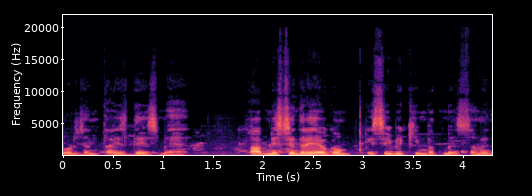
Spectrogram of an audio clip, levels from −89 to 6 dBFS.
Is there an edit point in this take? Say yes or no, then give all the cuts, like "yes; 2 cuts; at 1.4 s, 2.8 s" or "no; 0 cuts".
no; 0 cuts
